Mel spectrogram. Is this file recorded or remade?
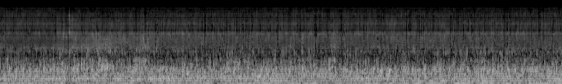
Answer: remade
